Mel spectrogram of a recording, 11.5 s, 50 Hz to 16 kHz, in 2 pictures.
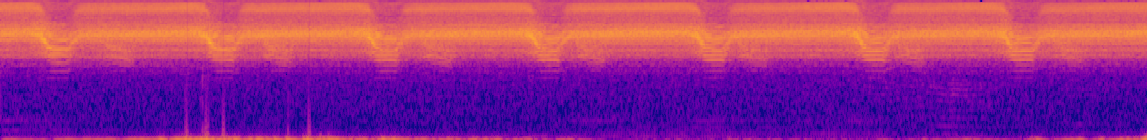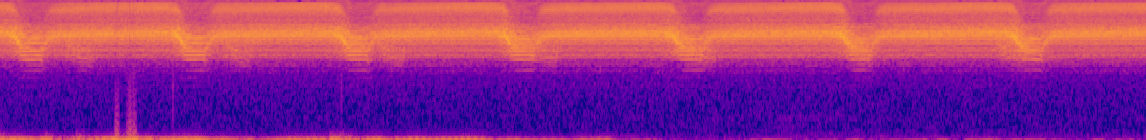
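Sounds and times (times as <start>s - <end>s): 
low thumps and rumbling: 0.0s - 2.7s, 5.2s - 8.8s
coastal scissor grinder cicada buzzing: 0.0s - 11.4s.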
